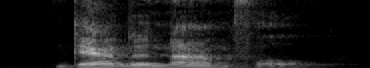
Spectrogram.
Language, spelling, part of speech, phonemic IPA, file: Dutch, derde naamval, noun, /ˌdɛr.də ˈnaːm.vɑl/, Nl-derde naamval.ogg
- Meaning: dative case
